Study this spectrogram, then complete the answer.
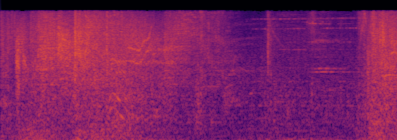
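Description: Fiery magic blasts whoosh and crackle in a fight.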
